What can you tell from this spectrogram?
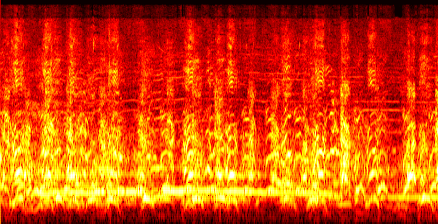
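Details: Matthias's guard dogs with a flock in France, barking to warn wolves near the flock that they are not afraid; continuous overlapping barks from several dogs, mixed with a steady drawn-out howl underneath.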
